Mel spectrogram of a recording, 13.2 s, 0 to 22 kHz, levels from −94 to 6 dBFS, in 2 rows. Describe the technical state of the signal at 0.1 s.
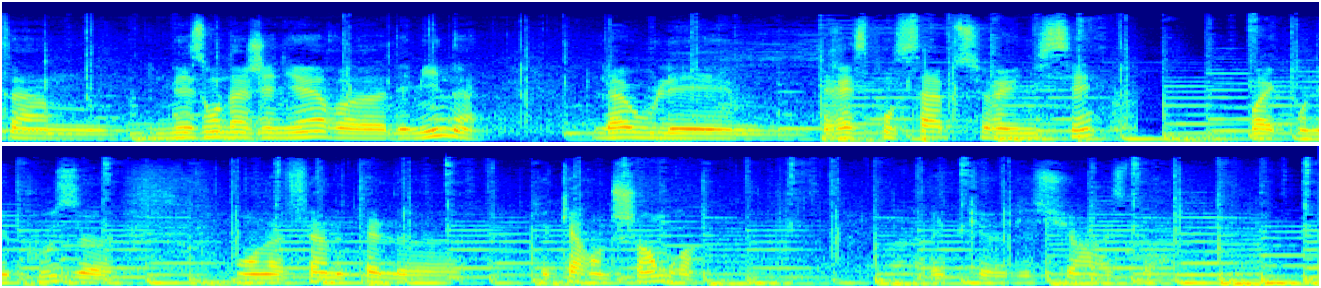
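The signal is intact at 0.1 s, with no audible fault at that moment.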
